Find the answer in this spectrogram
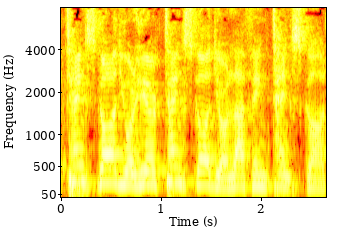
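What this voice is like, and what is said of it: Thick Middle Eastern accent impression. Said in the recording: “My dad is from the Middle East... my dad has a thick accent... don't take the H out of thanks. Turn it into tanks”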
